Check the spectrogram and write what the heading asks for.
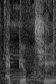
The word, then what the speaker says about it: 햇볕: 햇빛이 치이나 티이나 다 치로 해 버리는데 이것도 잘 못죠. 햇빛이 햇빛은 햇빛을 그다음에 햇볕이 햇볕을 햇볕은 이렇게 발음해야 되지 않습니까? 빛과 벽이 구분도 해야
